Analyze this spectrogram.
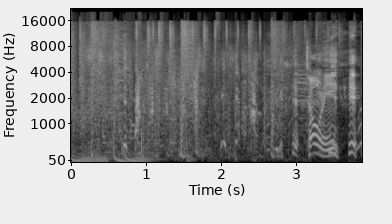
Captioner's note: laughter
